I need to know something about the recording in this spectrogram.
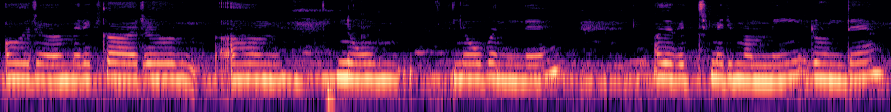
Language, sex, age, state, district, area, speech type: Dogri, female, 18-30, Jammu and Kashmir, Jammu, rural, spontaneous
